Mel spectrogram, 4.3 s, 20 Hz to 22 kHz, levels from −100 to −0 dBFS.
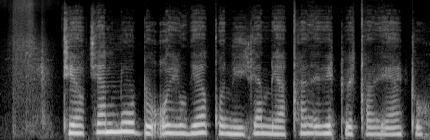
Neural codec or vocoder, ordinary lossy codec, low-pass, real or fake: codec, 44.1 kHz, 1.7 kbps, Pupu-Codec; none; none; fake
